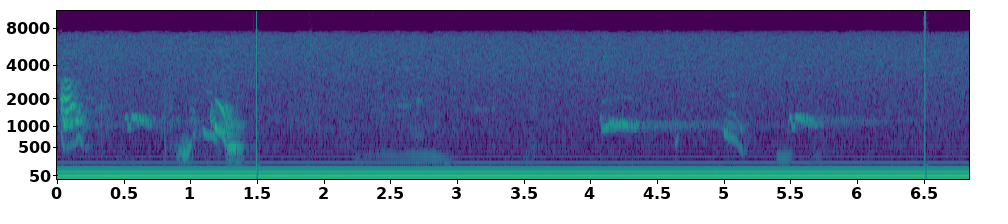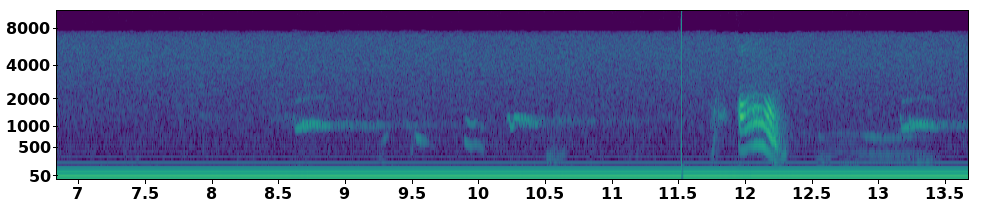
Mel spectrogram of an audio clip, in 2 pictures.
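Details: Lion cubs vocalising at 2:40 a.m. on 5 October 2016: a wavering cry at the start and a louder harsh mew near the end, with repeated steady whistled tones between.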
